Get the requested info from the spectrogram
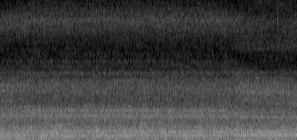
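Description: Fritters deep-frying in a wok of hot oil, a steady unbroken sizzle.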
